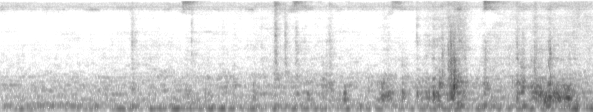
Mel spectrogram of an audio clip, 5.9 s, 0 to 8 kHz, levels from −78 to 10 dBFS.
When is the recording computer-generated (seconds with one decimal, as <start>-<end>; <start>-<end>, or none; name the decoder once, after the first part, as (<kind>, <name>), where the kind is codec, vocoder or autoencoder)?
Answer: 0.0-5.9 (autoencoder, DAC-VAE)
